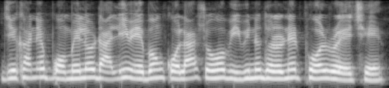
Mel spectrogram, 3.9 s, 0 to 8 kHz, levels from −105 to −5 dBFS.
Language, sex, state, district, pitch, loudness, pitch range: Bengali, female, West Bengal, Alipurduar, 225 Hz, -12 LUFS, 210-240 Hz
